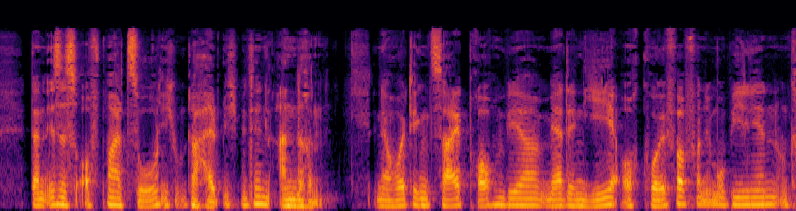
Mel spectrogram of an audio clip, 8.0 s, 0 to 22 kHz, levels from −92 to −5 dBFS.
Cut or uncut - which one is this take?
cut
